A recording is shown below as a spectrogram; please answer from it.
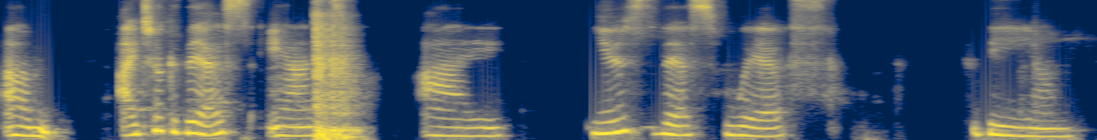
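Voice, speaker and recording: A woman giving a casual, halting product testimonial as a host, often correcting herself as she goes. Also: lowish voice, husky, poor audio. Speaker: host presenting wellness products. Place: library children's area. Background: children and banging in background.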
